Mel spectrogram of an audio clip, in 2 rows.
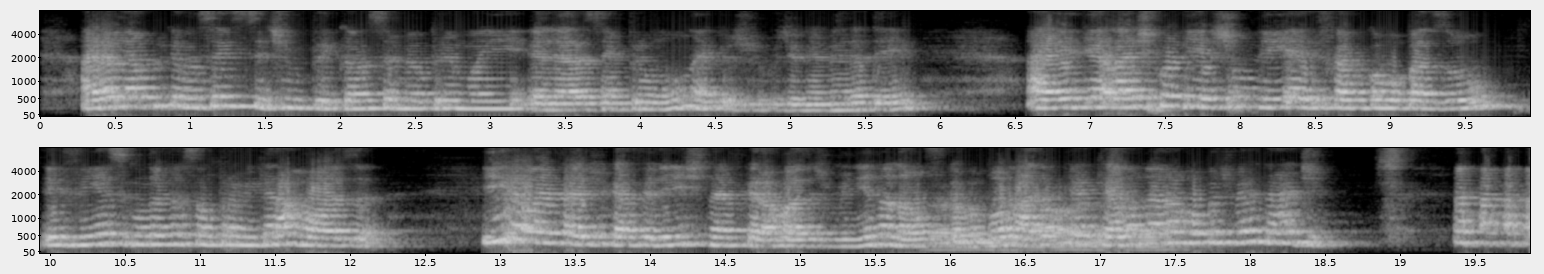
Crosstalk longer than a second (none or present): present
